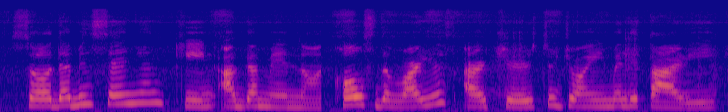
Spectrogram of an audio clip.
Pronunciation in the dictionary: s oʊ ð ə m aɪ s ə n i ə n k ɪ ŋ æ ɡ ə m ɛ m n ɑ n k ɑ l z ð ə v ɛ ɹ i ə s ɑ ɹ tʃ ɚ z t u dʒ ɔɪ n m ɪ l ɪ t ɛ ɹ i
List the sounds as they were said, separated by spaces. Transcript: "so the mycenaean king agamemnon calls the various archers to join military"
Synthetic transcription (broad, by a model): s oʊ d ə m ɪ s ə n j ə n k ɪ ŋ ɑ ɡ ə m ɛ n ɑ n k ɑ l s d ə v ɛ ɹ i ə s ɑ ɹ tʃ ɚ s t u dʒ ɔɪ n m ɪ l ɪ t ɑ ɹ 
